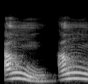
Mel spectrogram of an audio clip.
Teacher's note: अगर आप अंग अंग बोले तो नाक से आपकी ध्वनि निकलेगी और नाक से ही आपकी हवा निकलेगी। तो एक ऐसा वर्ड या किसी भी वर्ड के उच्चारण में जब नाक से ध्वनि और नाक से ही हवा निकलती है तो उसको हम अनुस्वार बोल देते हैं।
